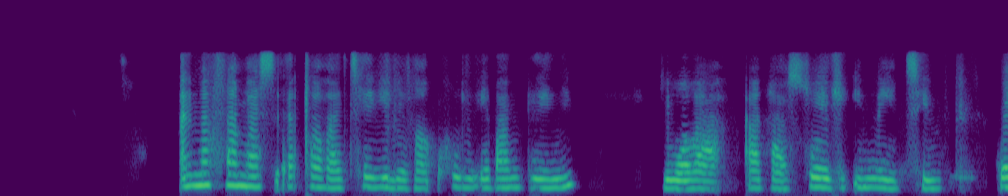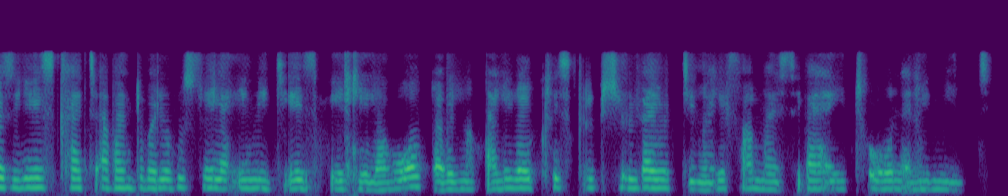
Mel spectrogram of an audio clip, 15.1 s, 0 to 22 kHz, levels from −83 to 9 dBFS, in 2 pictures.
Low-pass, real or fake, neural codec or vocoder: 7.2 kHz; fake; codec, 16 kHz, 1 kbps, FreqCodec, smaller model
